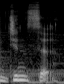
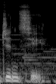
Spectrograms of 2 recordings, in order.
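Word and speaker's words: Jinhsi: cuz it looks like it could should be jiner but they were pronouncing it giny if you actually take the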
